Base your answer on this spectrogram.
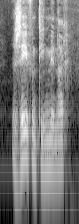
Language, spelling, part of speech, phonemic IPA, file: Dutch, 17e, adjective, /ˈzevə(n)ˌtində/, Nl-17e.ogg
- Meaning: abbreviation of zeventiende (“seventeenth”); 17th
